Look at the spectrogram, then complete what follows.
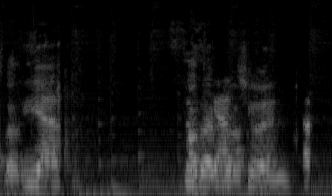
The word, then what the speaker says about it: Saskatchewan: How do I pronounce that? Yes, Saskatchewan. That's how I would say it. Everyone's one more time. Could you please repeat it again? Saskatchewan.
